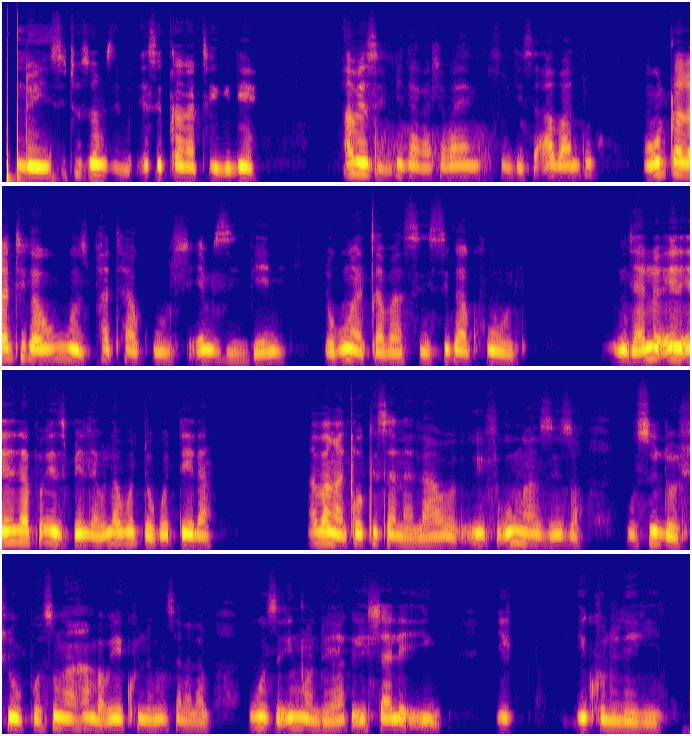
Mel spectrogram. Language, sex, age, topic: North Ndebele, female, 25-35, health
